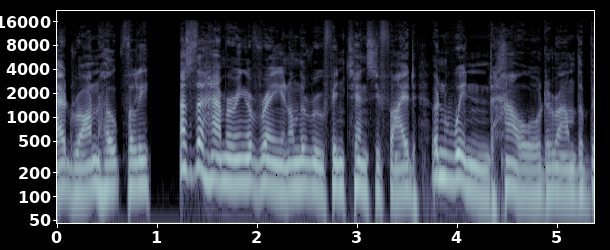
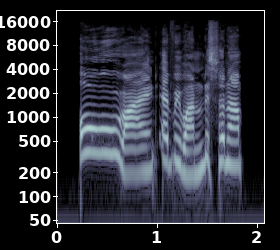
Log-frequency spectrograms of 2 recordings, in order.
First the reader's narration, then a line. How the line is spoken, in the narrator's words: said loudly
